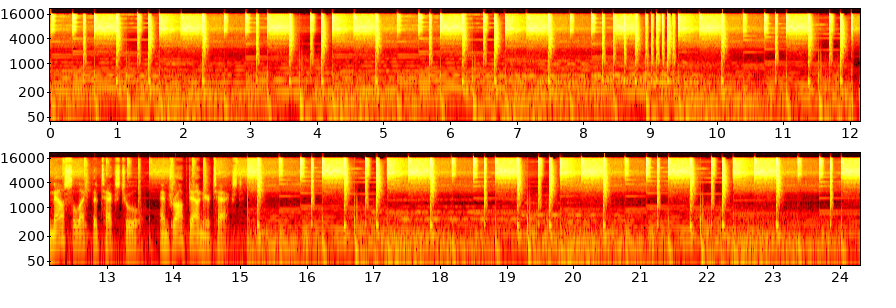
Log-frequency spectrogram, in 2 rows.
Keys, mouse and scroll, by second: 0.3 click, 0.9-1.9 click, 5.9 alt+scroll up 1, 6.0 space, 6.1 click, 6.9 click, 7.2-8.2 alt+scroll down 2, 8.5-8.9 alt+shift+click, 9.1 alt+scroll down 1, 9.3 click, 10.6 alt+scroll up 1, 11.5 click, 13.2 shift+a, 15.2 Caps_Lock, 15.2-16.7 typing, 18.1 click, 19.7-20.5 typing, 23.3 click.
